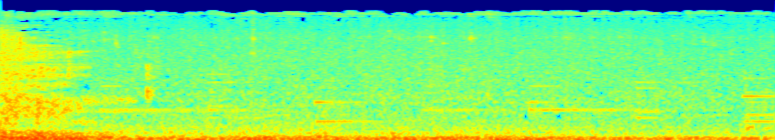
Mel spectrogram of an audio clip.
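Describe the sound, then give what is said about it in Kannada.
Heavy rain pours down in a dense, unbroken hiss with a low rumble beneath, steady and loud from start to finish. “ಈ ಎರಡೂ ಮೋಡಗಳ ಜಗಳದಿಂದ ಧೋ ಧೋ ಅಂತ ಭೂಮಿಗೆ ಮಳೆ ಸುರಿಯತೊಡಗಿತು.”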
